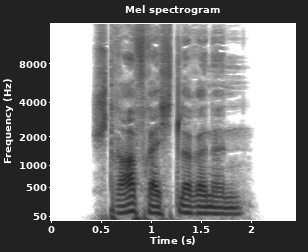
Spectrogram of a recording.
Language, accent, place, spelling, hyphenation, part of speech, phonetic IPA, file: German, Germany, Berlin, Strafrechtlerinnen, Straf‧recht‧le‧rin‧nen, noun, [ˈʃtʁaːfˌʁɛçtləʁɪnən], De-Strafrechtlerinnen.ogg
- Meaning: plural of Strafrechtlerin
